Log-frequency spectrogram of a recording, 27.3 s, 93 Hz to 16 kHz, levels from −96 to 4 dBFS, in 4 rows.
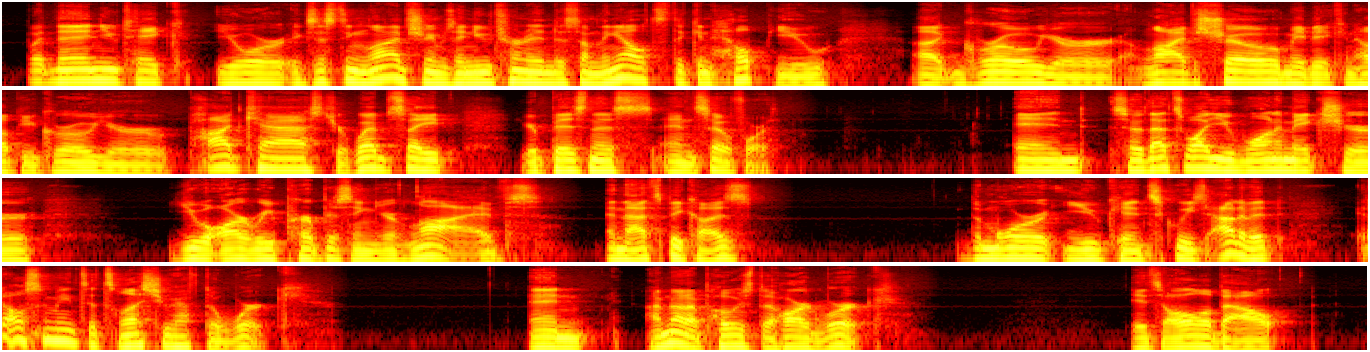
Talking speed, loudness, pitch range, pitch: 180 wpm, -19 LUFS, 100-120 Hz, 110 Hz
